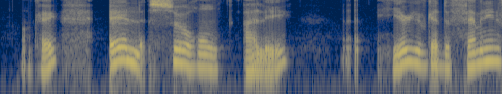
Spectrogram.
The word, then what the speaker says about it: allées: So you'll put this s. You don't pronounce it, but still you need to put it. Okay? Elles seront allées.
